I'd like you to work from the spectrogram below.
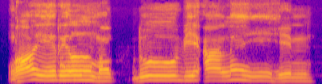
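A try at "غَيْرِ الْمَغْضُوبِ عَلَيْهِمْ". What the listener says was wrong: Jangan mak. Jangan mak. Mer. Masih PR-nya masih di huruf ghain, Pak. Lancarin huruf ghain ya. Latih ya. Huruf ghain.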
